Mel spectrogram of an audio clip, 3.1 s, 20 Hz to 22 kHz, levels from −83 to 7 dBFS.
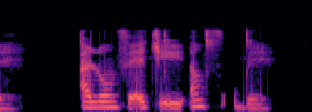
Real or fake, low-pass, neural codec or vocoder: real; 7.2 kHz; none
